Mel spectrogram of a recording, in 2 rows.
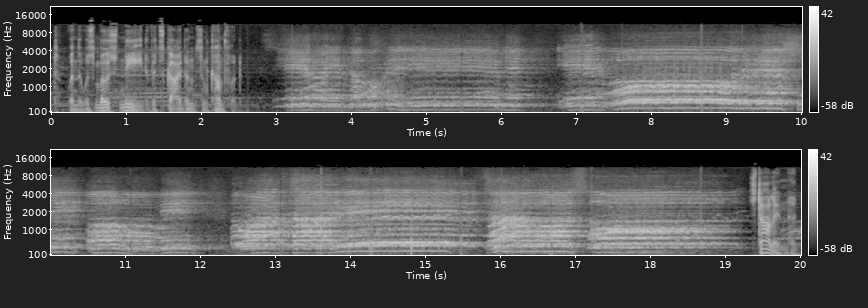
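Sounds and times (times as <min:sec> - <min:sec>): women's choir chanting unaccompanied: 0:02.9 - 0:19.3.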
